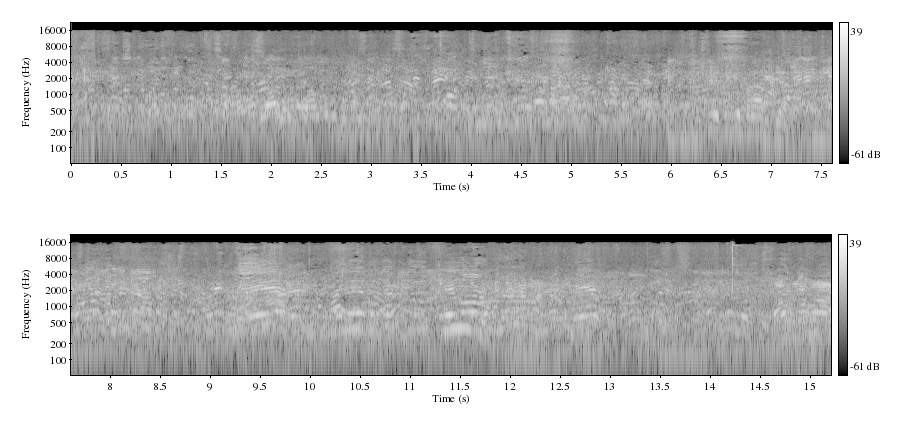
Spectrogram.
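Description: A crowd of women and men chatter and talk close by, outdoors.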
